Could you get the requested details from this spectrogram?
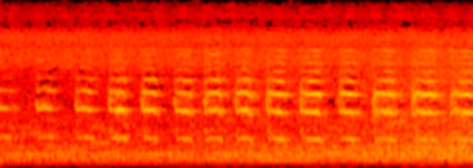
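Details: Green junglefowl on Lombok making the 'ngekek' call: rhythmic, clipped double notes repeated about three times a second in an even cackling run, with a constant hiss behind them.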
